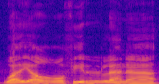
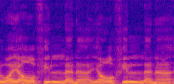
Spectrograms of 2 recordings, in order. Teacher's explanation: ويغفر لنا، الغين مفخمة مرتبة رابعة لأنها ساكنة، والراء يجري فيها الصوت فترة زمنية بسيطة، وهي مكسورة قبلها مكسورة هي ساكنة تكون مرققة، ولا تدغم الراء في اللام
